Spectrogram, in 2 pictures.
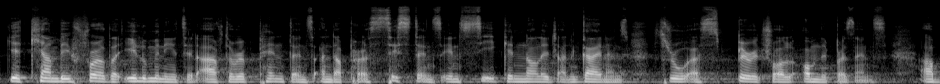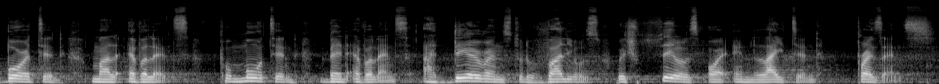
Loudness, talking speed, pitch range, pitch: -18 LUFS, 100 wpm, 115-130 Hz, 120 Hz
